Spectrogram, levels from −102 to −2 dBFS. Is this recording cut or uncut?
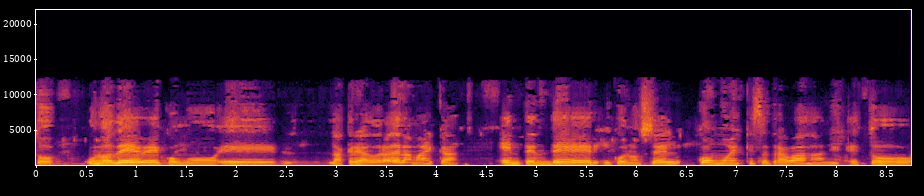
uncut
